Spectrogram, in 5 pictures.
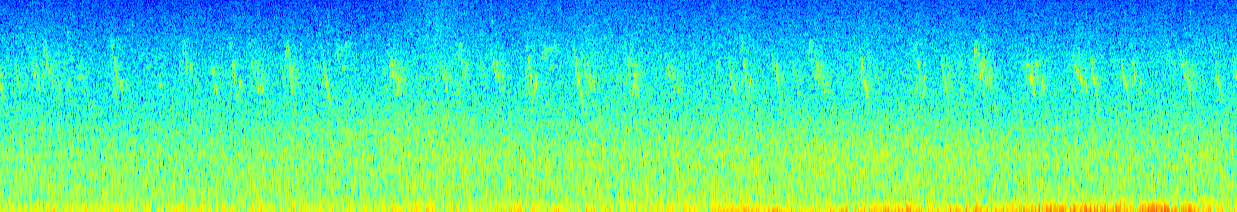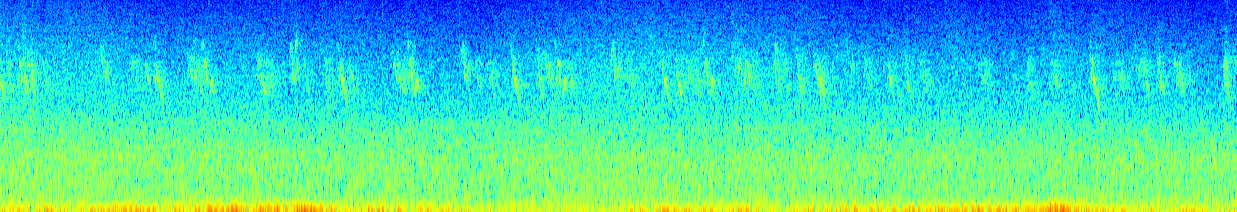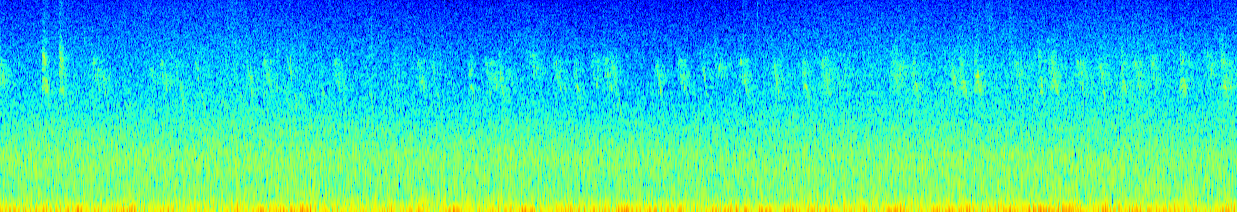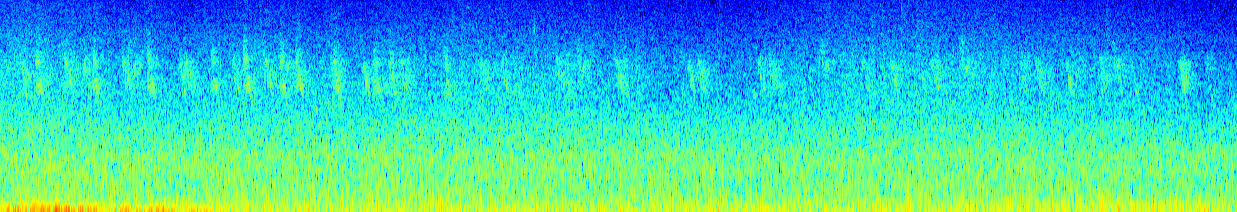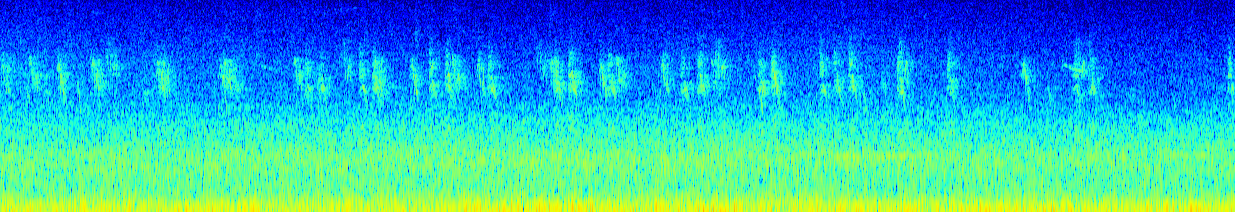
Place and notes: Emerald Dove Dr, Santa Clarita, CA, USA - Birds & Wind
From the backyard. A stereo mic and two mono mics mixed together.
